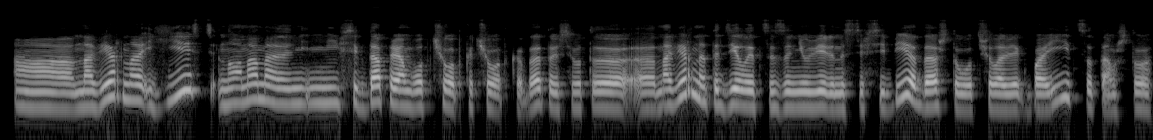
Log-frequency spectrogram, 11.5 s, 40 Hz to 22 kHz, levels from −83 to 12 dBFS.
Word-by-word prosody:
А, 175 -2 +1
наверно, 245 - +2
есть. 320 - -2
Но 205 +2 -2
она 245 +4 +2
на 220 -4 +1
н 210 +1 -4
не 215 0 -5
всегда 220 +2 +3
прям 200 -5 +3
вот 185 +1 -2
чётко 175 -2 -3
чётко, 165 -4 -4
да 190 +4 +1
то 185 -3 -4
есть. 170 0 -8
Вот, 170 +1 -6
э, - - -2
э, 170 -1 +2
наверно, 245 - +1
это 220 -3 -2
делается 185 -1 +1
из-за 180 0 -3
неуверенности 175 -1 -1
в 165 - -19
себе, 240 - +1
да. 180 -1 +4
Что 190 -2 -6
вот 160 0 -3
человек 165 -1 0
боится 190 - -2
там, 155 - -5
что, 165 0 -5
180 Hz, 170 wpm, -25 LUFS, 170-215 Hz, -, да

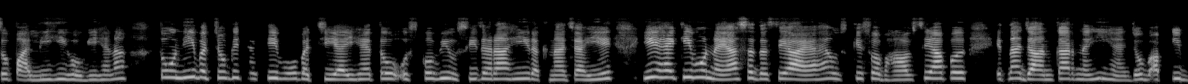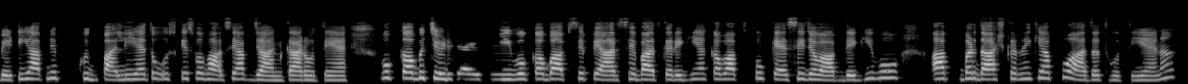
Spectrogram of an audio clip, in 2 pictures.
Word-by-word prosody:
तो 245 - -2
पाली 210 0 -2
ही 245 +2 -4
होगी, 210 -2 -5
है 220 0 -7
ना? 265 +4 -3 0.3
तो 320 - -4
उन्हीं 320 +2 +1
बच्चों 305 -2 -1
के 315 +2 -2
जैसी 275 +1 -2
वो 265 -1 -5
बच्ची 240 0 -3
आई 225 0 +1
है, 245 +1 -1
तो 260 +1 -3
उसको 275 +3 -5
भी 280 +2 -1
उसी 250 0 -4
तरह 250 -1 +4
ही 265 +1 -2
रखना 220 -1 -1
चाहिए। 220 +6 0 0.3
ये 330 +2 +7
है 325 - +8
कि 335 +3 +1
वो 330 +1 +1
नया 235 -5 +5
सदस्य 260 -2 0
आया 225 -1 +4
है, 250 +4 -3
उसके 265 +2 -7
स्वभाव 215 -5 -3
से 255 +7 -4
आप 275 0 -4 0.5
इतना 275 +3 +3
जानकार 230 +3 +4
नहीं 240 +3 -4
हैं, 195 -2 -7
जो 225 +4 -4
आपकी 225 +5 -3
बेटी 230 +5 -2
आपने 280 +3 -6 0.2
खुद 255 -5 -5
पाली 220 +2 +2
है 245 0 0
तो 270 - -7
उसके 270 +1 -6
स्वभाव 260 -4 +1
से 265 - -4
आप 250 -2 +1
जानकार 205 0 +3
होते 205 -1 -6
हैं। 200 0 -1 0.4
वो 300 - 0
कब 285 0 +5
चिढ़ 255 -4 +2
जाएगी, 230 -2 -4
वो 250 +2 0
कब 250 0 +1
आपसे 245 +1 +3
प्यार 215 -4 +4
से 245 +4 -5
बात 225 -2 +5
करेगी 220 +1 -3
या 250 - -2
कब 250 0 -1
आपको 245 +3 0
कैसे 225 +2 0
जवाब 210 -5 +2
देगी 210 +5 -3
वो 305 +2 -3 0.3
आप 265 +1 +5
बर्दाश्त 240 -3 +4
करने 260 0 -5
की 300 - -4
आपको 285 +3 0
आदत 215 -2 0
होती 200 0 -10
है 200 0 -3
ना? 310 +7 -5
245 Hz, 205 wpm, -23 LUFS, 220-270 Hz, 0.5 s, है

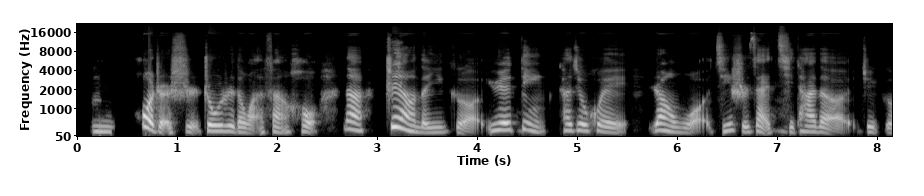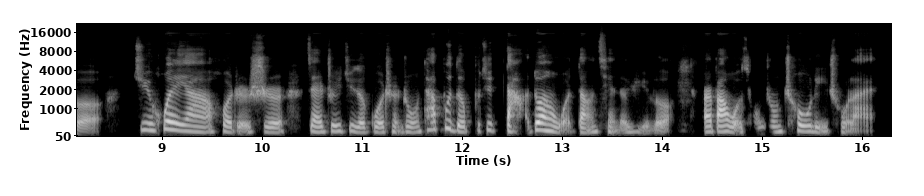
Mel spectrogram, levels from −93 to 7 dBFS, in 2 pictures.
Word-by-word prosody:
嗯， 190 -1 -2 0.2
或 365 - +10
者 - - +3
是 - - -4
周 210 -1 +6
日 200 -1 +2
的 175 -2 +2
晚 160 +2 -2
饭 - - -2
后， - - 0 0.2
那 255 -5 +4 0.2
这 360 - +8
样 255 - +6
的 160 - +1
一 170 +1 -5
个 195 - -2
约 250 +3 +4
定， 235 -7 -5
它 225 0 -1
就 225 -1 +2
会 180 -7 -1 0.2
让 215 -7 +3
我 155 - -3
即 210 +3 -4
使 180 -6 -2
在 - - 0
其 195 -5 -8
它 190 0 0
的 340 - -1
这 365 - -3
个 480 +3 -5 0.3
聚 250 -1 -5
会 255 +1 +4
呀， 190 -4 -1
或 180 -4 -3
者 - - -5
是 170 -2 -3 0.2
在 185 -3 -1
追 205 +2 -4
剧 205 +1 -8
的 165 -2 0
过 170 0 -3
程 180 -1 -8
中， 180 -1 -6
它 250 +5 -2
不 270 +4 -3
得 225 - -1
不 185 +4 -17
去 245 +1 -8
打 - - +1
断 240 -6 +7
我 - - -6
当 165 +3 -2
前 195 - -10
的 - - -9
娱 90 +1 -12
乐， - - -6 0.3
而 185 - +3
把 195 0 +7
我 - - -1
从 175 - -17
中 185 +1 -8
抽 200 0 -1
离 175 -2 -6
出 - - -9
来。 - - -7
200 Hz, 245 characters per minute, -22 LUFS, 180-240 Hz, 0.3 s, 或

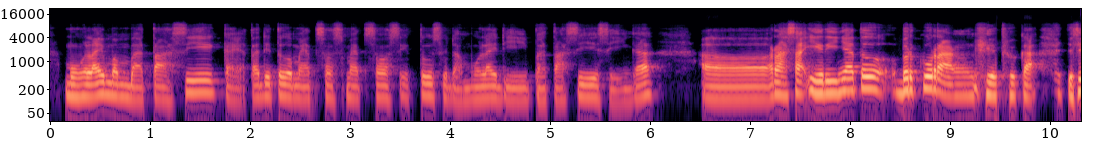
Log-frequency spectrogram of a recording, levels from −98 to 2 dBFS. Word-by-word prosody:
mulai 135 +1 +3
membatasi 140 +5 -4
kayak - - -11
tadi, 130 +3 -4
tuh, 135 -2 0
medsos-medsos 125 +1 -8
itu 140 +2 -5
sudah 125 -6 -11
mulai 120 +2 -5
dibatasi, 110 +3 -8
sehingga, 120 +8 -5 0.5
eee, 120 0 0
rasa 150 +3 +3
irinya 165 +2 +5
tuh 205 -5 +4
berkurang, 185 -8 +5
gitu, 145 -1 +1
Kak. - - 0 0.3
Jadi, 140 +6 +3
130 Hz, 110 wpm, -22 LUFS, 120-150 Hz, 0.5 s, irinya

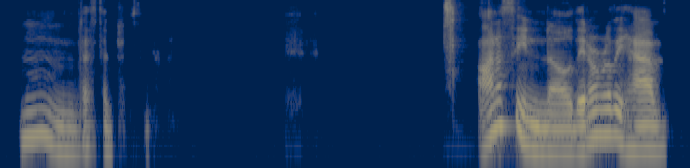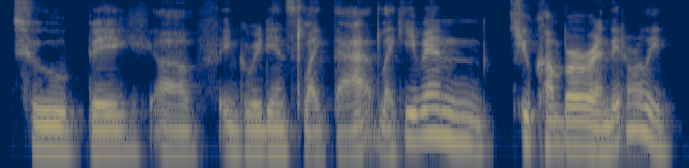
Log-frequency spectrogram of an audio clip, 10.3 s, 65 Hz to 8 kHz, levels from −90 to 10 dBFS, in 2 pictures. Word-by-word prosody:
Hmm, 155 -11 -7
that's 115 +3 -12
interesting. 100 - -17 2.4
Honestly, 225 -8 +1
no, 105 -3 0
they 110 +2 +4
don't 165 - +1
really 175 -2 +2
have 115 -2 +3 0.3
too 115 -3 +1
big 100 +1 +1
of 100 -2 -5 0.2
ingredients 105 0 -2
like 95 +2 -4
that, 95 +4 -1
like, - - -5
even 155 -6 +2 0.2
cucumber, 130 -3 +4
and 110 0 +4
they 130 - +2
don't 200 +5 -3
really 155 - -2
115 Hz, 130 wpm, -31 LUFS, 105-145 Hz, 2.4 s, they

